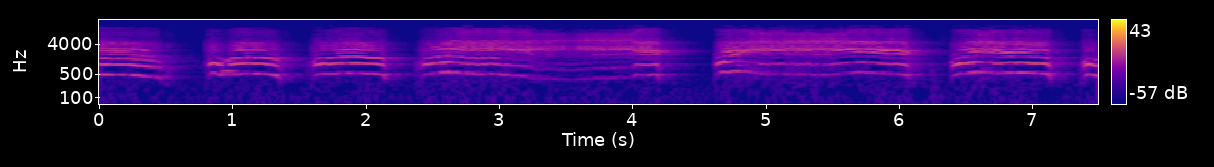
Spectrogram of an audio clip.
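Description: A newborn cries in about seven loud, high-pitched wails, some short and some drawn out, with quick breaths between them, in a small room.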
